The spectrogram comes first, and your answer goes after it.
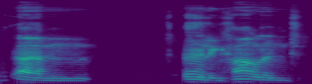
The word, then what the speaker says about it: Erling Haaland: I mean, Erling Haaland. I apologise if my pronunciation is off, but no, that's good. Erling Haaland, very good.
